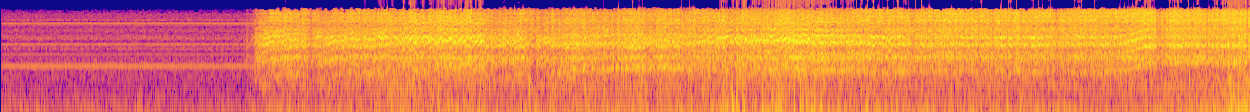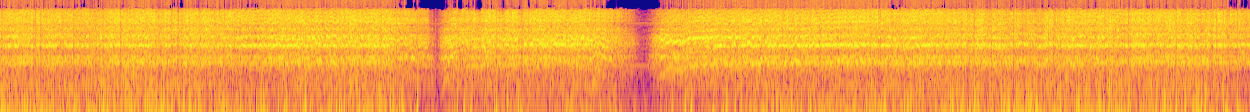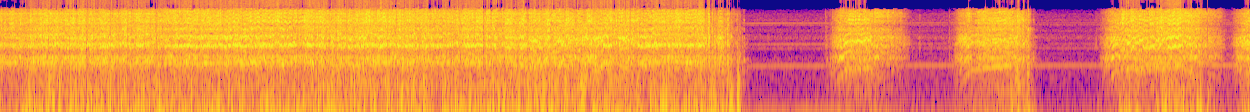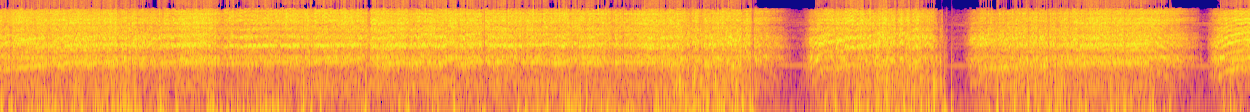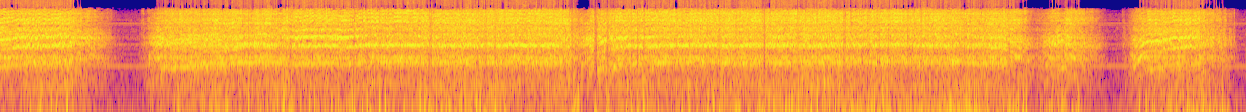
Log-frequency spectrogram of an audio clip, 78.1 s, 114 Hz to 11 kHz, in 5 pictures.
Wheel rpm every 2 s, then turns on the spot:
0, 40, 150, 140, 160, 160, 160, 210, 230, 220, 140, 140, 180, 220, 230, 230, 220, 220, 230, 200, 60, 70, 80, 120, 220, 230, 230, 220, 110, 140, 150, 120, 140, 220, 200, 210, 230, 160, 90.
none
